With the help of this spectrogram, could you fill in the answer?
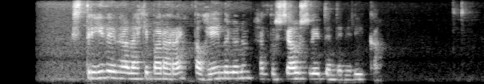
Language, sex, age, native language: Icelandic, female, 50-59, Icelandic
